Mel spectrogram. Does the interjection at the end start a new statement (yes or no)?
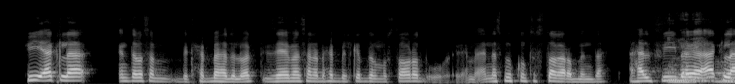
no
